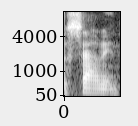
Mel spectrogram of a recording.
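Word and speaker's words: Samhain: mga ah nagce-celebrate ng samain Paano ba bigkasin yit saen so sawin so sa mga nagce-celebrate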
